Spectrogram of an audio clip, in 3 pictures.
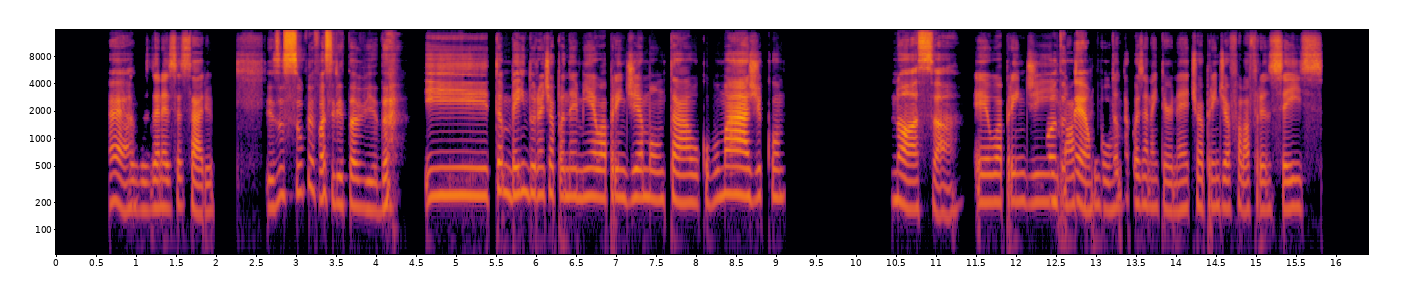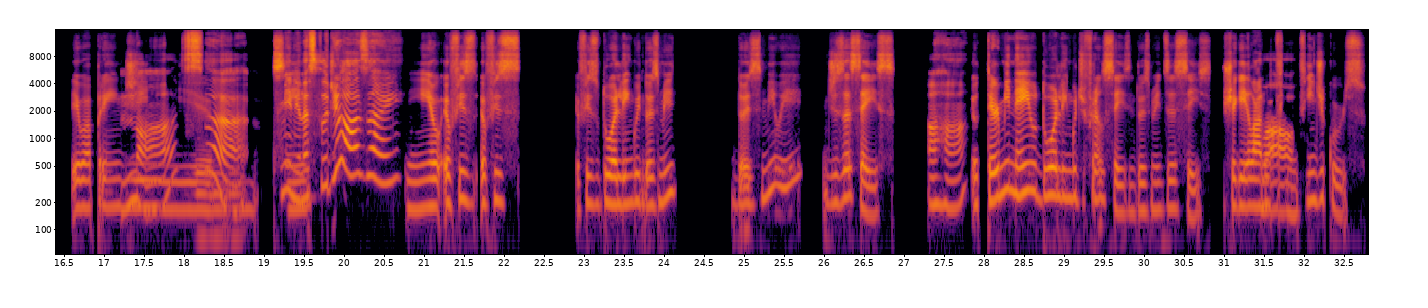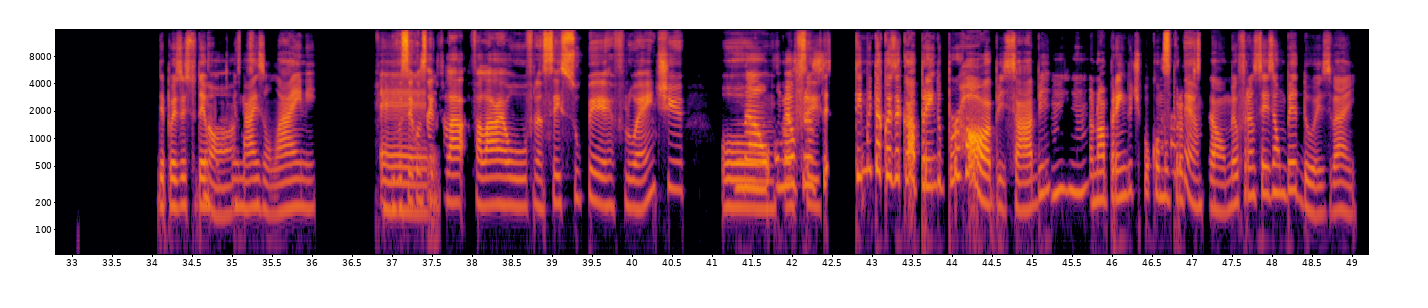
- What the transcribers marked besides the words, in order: chuckle; drawn out: "aprendi"; tapping
- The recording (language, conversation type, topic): Portuguese, podcast, Como a internet mudou seu jeito de aprender?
